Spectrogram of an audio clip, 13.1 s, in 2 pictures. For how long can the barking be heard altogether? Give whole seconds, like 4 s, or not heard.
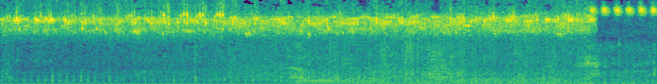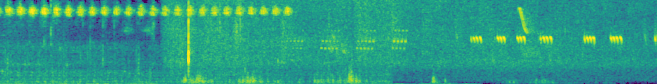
not heard.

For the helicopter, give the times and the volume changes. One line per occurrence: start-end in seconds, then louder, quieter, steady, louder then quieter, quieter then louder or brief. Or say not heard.
0.0-10.5 steady.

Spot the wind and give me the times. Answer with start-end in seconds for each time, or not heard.
3.0-13.0.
